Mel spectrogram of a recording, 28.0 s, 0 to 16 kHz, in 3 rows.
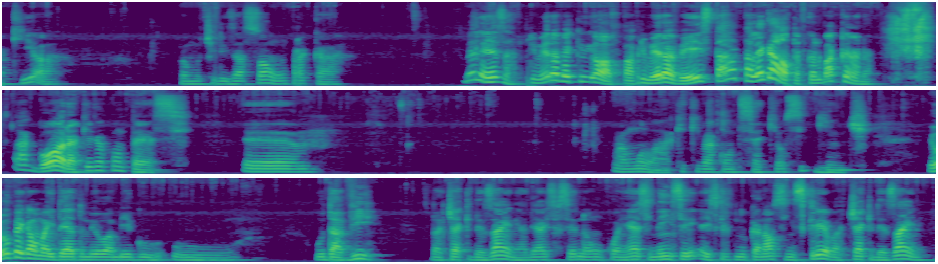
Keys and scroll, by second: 6.1 ctrl+alt+space, 15.1 ctrl+z.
